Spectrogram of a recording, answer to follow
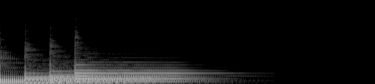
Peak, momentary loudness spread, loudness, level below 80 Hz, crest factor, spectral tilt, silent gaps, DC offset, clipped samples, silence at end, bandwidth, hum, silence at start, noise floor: -12 dBFS; 14 LU; -26 LUFS; -38 dBFS; 16 dB; -11 dB/octave; none; under 0.1%; under 0.1%; 1.6 s; 5.2 kHz; none; 0 s; -61 dBFS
